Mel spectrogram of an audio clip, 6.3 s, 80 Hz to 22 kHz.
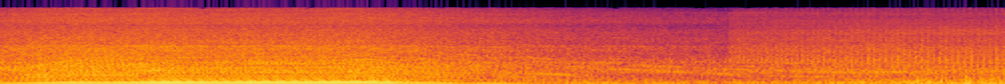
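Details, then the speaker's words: Hyundai Grand Starex diesel revved from idle toward 2,000 rpm: a steady low whistle is loud up to 2,000 rpm and fades above; source questioned between turbo, generator or A/C; turbo suspected. "When I stepped on the accelerator pedal From idling to 2,000 rpm, it's loud Since it's over 2,000 rpm, the volume is going down"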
